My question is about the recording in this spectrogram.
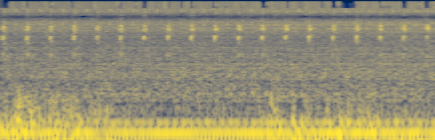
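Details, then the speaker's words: Ecotec skid car engine, once seized, after the misfire was fixed by reseating an injector connector: light, quick, even ticking or squeaking over a steady low idle; valvetrain noise, owner suspects a loose rocker, unconfirmed. "I hope that goes bit of a squeaky noise I don't [Music] know might possibly be a loose rocker don't like the sounds of that though we'll see"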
